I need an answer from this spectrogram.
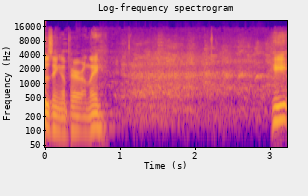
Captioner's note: laughter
